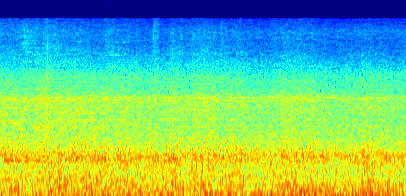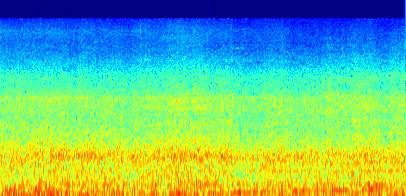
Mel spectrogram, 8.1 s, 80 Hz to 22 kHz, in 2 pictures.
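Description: Ferrari F12berlinetta's V12 engine running steadily as the car pulls out and drives slowly away.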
